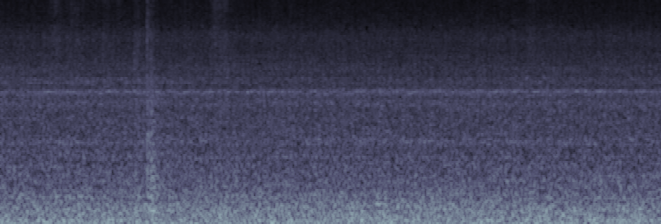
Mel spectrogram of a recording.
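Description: Steady machinery hum in a print shop: a low rumble with a thin, steady high-pitched whine over it.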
